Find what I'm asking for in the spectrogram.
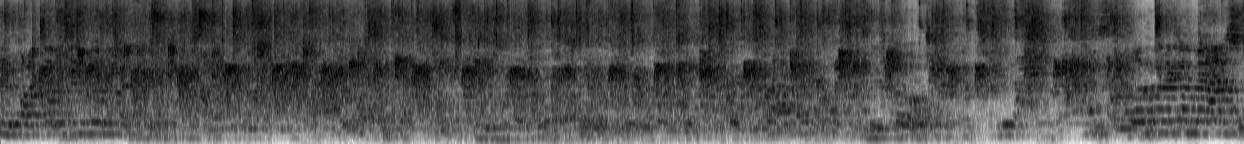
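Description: A large audience at a community program claps loudly and continuously, a dense sustained burst of applause filling the room.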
